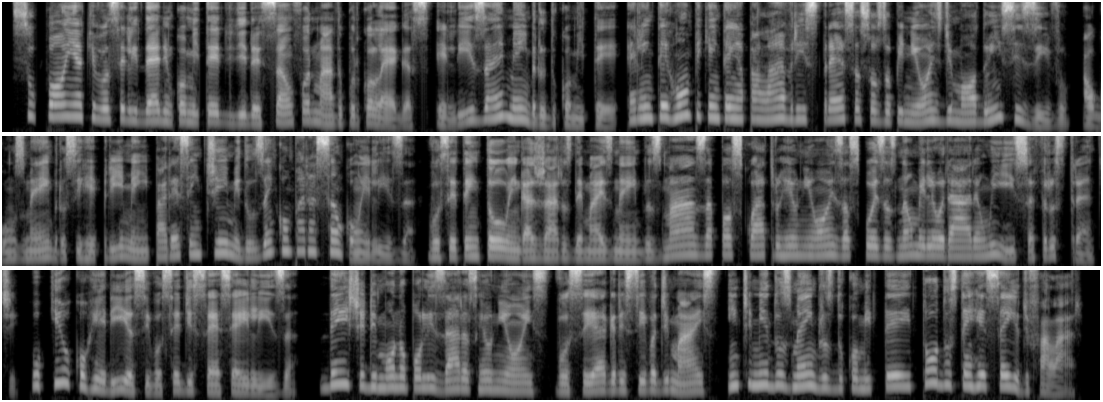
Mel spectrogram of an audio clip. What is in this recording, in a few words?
portuguese brazilian e-learning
